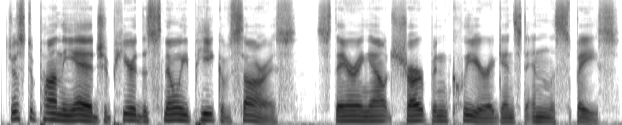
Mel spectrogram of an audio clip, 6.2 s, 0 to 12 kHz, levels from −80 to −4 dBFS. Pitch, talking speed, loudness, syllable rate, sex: 130 Hz, 175 wpm, -18 LUFS, 4.7 syllables/s, male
